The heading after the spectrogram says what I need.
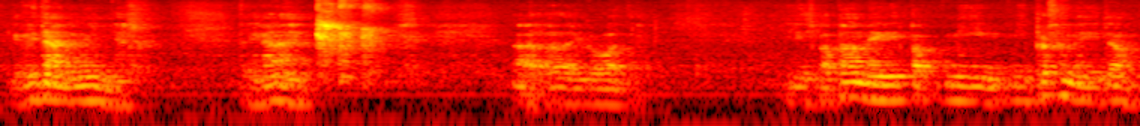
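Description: Guy preaching, loud then hushed, sounds far off in a really echoey room with a little hiss. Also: medium pitch. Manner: animated, swings from loud emphasis to quiet storytelling. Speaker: pastor. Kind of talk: sermon.

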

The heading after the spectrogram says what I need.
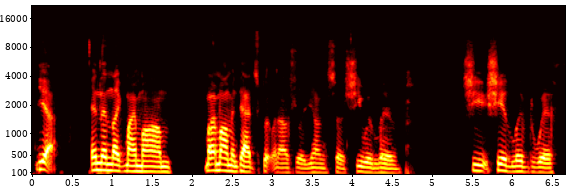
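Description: A man's voice: mid-range voice, normal speed, dry recording. A young man from Las Vegas, telling stories as a guest musician in a casual interview, with a rambling, filler-heavy way of talking. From Las Vegas, USA. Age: young adult.

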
